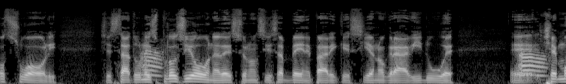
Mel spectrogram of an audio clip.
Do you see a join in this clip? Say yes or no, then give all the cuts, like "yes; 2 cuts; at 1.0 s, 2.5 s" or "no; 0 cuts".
no; 0 cuts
